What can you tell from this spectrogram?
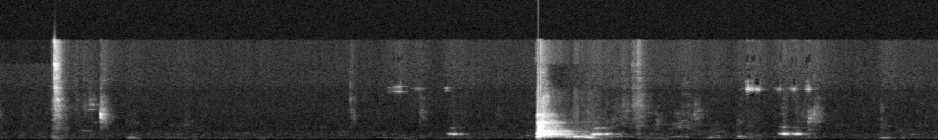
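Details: Six-week-old blenheim Cavalier King Charles Spaniel puppies, Roman and Blue, in an indoor puppy pen. A single sharp, short puppy bark breaks near silence, with a few faint small squeaks and snuffles scattered before and after.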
